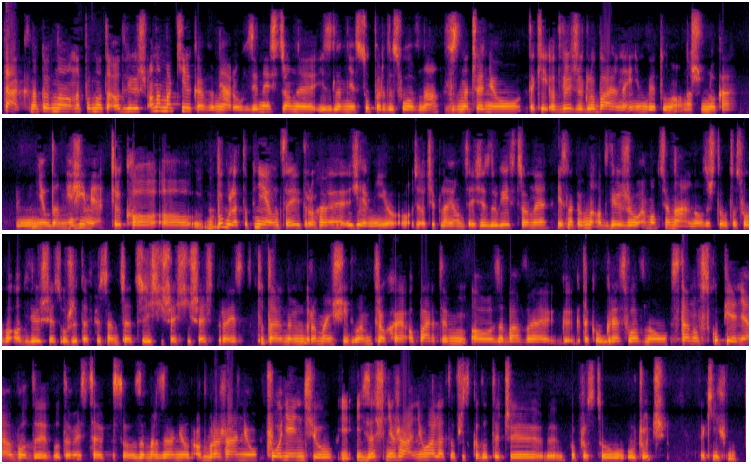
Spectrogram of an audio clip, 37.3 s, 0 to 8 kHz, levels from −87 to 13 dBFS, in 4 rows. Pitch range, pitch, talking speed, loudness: 190-215 Hz, 200 Hz, 150 wpm, -16 LUFS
